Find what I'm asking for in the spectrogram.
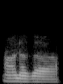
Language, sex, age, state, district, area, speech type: Kashmiri, male, 30-45, Jammu and Kashmir, Srinagar, urban, conversation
